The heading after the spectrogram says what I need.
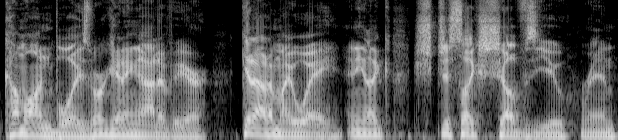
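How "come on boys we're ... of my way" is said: brutish orc character voice. Voicing an orc who orders the other orcs to leave: voicing an orc. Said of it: "he turns to the other orcs and he's like".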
